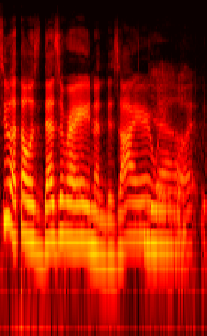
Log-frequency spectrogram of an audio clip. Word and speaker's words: Desire: Like, I mean, yeah, it's spelled desire though, which obviously Desiree, means like desire.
